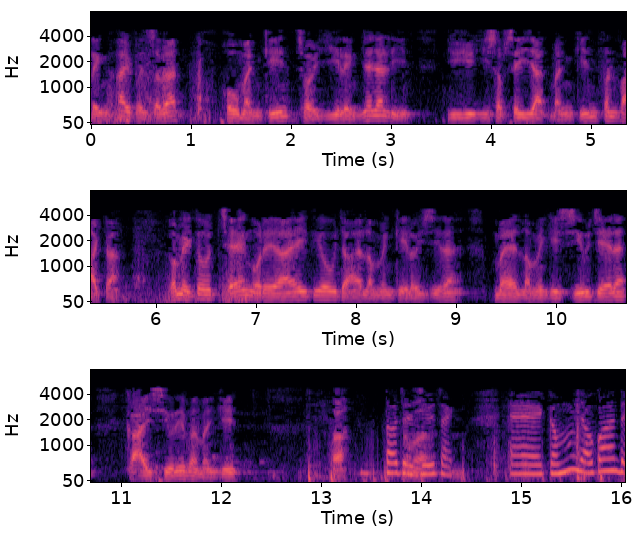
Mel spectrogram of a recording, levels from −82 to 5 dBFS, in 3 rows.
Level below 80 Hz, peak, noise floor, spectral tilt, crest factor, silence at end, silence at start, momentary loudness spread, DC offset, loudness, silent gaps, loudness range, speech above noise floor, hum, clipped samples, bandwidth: -54 dBFS; -14 dBFS; -53 dBFS; -10 dB/octave; 16 dB; 0 s; 0 s; 10 LU; under 0.1%; -31 LUFS; none; 2 LU; 23 dB; none; under 0.1%; 5 kHz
